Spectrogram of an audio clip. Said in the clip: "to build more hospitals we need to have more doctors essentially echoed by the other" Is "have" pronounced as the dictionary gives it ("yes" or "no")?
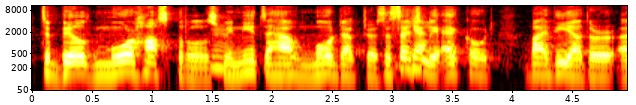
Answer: yes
